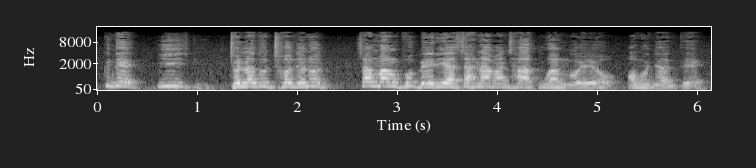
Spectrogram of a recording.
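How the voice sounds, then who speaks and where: Korean guy preaching, high voice, reads scripture then tells stories, acts out the voices. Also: moderate pace. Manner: storytelling, dramatic quoted voices, self-deprecating asides. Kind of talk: sermon.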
